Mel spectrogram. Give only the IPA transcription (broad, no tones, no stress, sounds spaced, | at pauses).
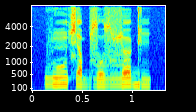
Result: v ũ ɕ a b z o z ɮ œ ɡ i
